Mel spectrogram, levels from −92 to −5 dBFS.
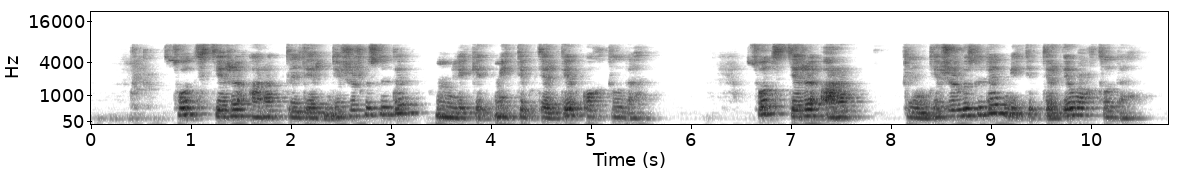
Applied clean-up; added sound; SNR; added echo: none; none; none; reverberation time 0.3 s.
